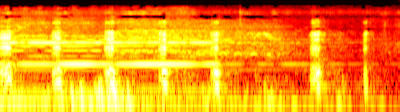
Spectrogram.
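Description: A woman laughing in a quick run of short bursts that fade away, over soft background music.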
